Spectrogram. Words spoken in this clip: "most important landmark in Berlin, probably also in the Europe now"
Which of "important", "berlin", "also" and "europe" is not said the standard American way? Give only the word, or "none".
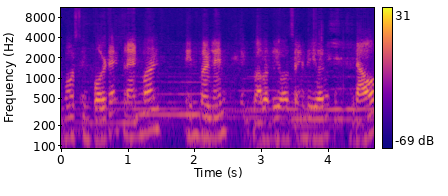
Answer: europe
